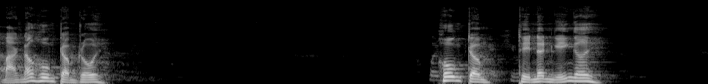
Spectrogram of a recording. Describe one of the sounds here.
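An elderly man speaks calmly and warmly into a microphone, with pauses.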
